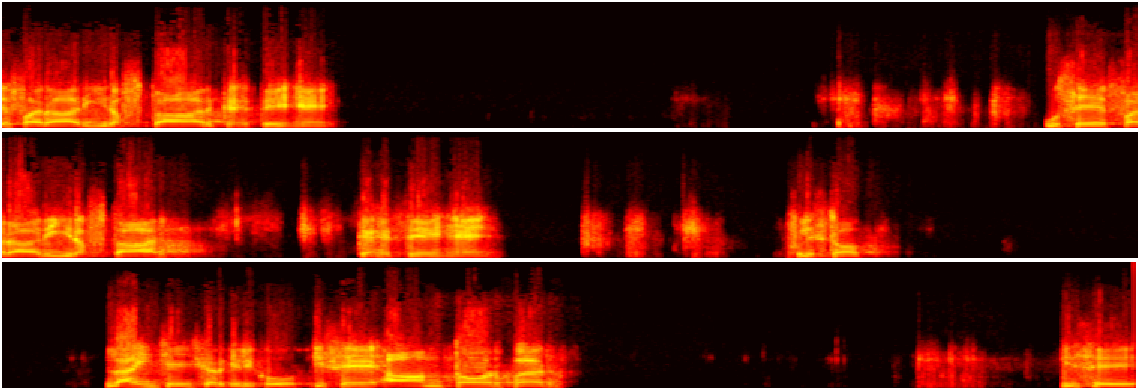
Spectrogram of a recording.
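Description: A middle-aged man speaks calmly in pauses, close by.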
